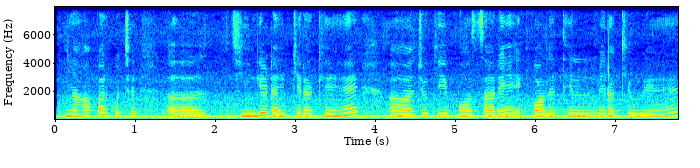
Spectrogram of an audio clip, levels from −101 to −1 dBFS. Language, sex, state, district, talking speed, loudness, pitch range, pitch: Hindi, female, Uttar Pradesh, Budaun, 140 wpm, -34 LUFS, 205-220 Hz, 210 Hz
